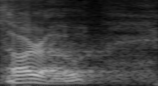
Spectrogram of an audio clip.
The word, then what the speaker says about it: Thoreau: Thoreau, now it's pronounced Thoreau, was very concerned that the founding fathers had committed the original sin.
